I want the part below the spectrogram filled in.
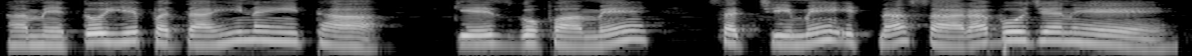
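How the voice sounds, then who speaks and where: A woman doing a sly high-voiced cartoon owl. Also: slow, bright, forceful tone, dry recording. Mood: apologetic. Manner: sly, then apologetic. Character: scheming male owl brothers. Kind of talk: Hindi cartoon voice acting.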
